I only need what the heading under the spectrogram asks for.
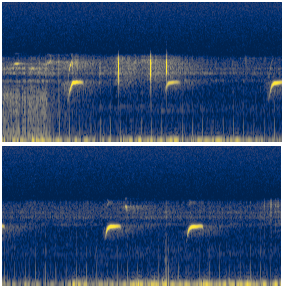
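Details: Evening grosbeaks, a flock of new feeder visitors in Wisconsin in late April, give about five short, clear, upslurred whistled notes roughly a second apart, over a steady low rumble of wind or distant noise.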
